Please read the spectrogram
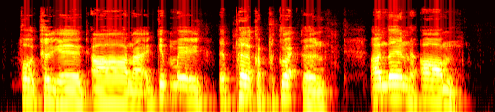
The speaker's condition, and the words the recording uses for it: Deafness. Um, and then when he responds, um, his speech is incredible.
